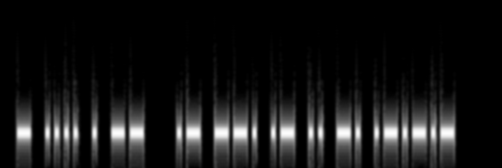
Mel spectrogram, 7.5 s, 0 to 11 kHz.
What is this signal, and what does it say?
Morse code, heard as a keyed tone, about 17 wpm, 700 Hz. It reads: THEM AGAIN.
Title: Sentences from Top 1000 Words - Review Part 6 - 17wpm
